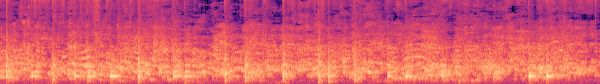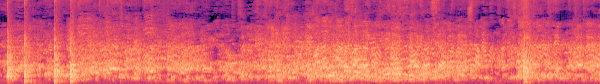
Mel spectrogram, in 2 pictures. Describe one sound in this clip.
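Hand drums are beaten in a quick rhythm close by.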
